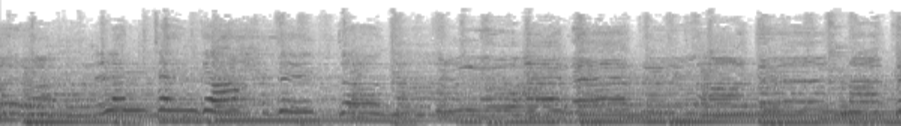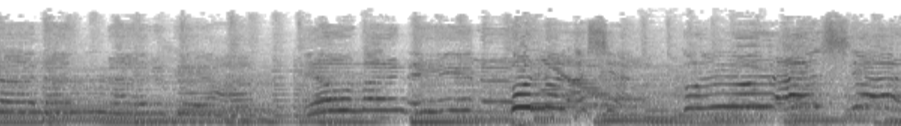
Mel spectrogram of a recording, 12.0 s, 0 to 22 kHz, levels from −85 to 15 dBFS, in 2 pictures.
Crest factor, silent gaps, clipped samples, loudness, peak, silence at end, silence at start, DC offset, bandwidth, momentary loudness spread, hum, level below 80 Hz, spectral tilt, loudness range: 16 dB; none; under 0.1%; -20 LUFS; -4 dBFS; 0 s; 0 s; under 0.1%; 16.5 kHz; 9 LU; none; -40 dBFS; -4.5 dB/octave; 6 LU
